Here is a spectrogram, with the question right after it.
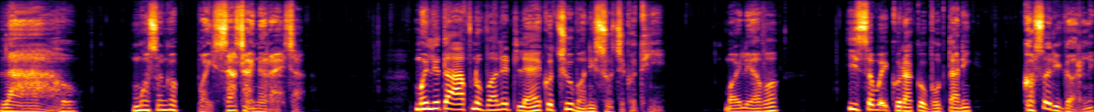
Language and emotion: Nepali, fearful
